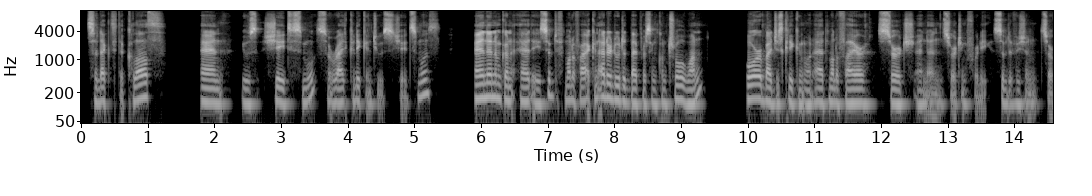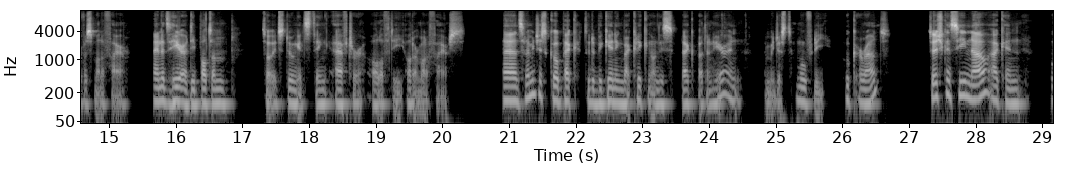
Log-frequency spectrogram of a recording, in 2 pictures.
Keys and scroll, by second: 8.6 ctrl+1, 14.7 Escape, 20.0 g.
